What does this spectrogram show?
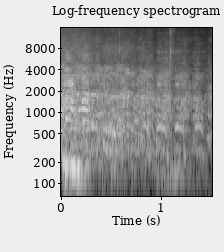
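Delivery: high laughing disbelief; stunned. Retold or imitated. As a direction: react in shocked disbelief. Stunned at dad's fix.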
